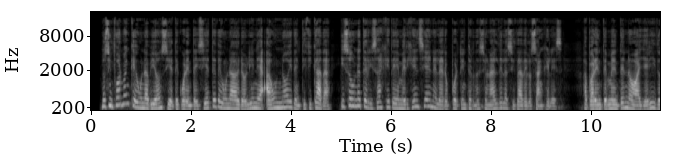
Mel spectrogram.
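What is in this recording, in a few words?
Spanish Latin America female voice over, upbeat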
